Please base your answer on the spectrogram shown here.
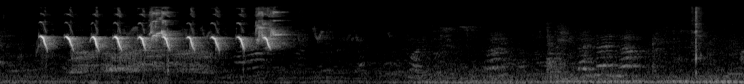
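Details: Greater green leafbird in a red cage, trained for singing contests, gives a loud series of about nine sharp, high, evenly spaced notes over two and a half seconds, followed by soft distant chirping and a low background hum.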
